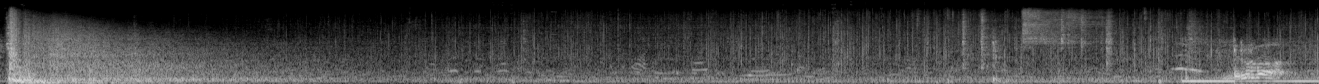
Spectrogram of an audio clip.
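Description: Artillery salvo fire at a live-ammunition military exercise: a loud, close boom opens, then a long rolling echo trails off, with a voice speaking over it toward the end.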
